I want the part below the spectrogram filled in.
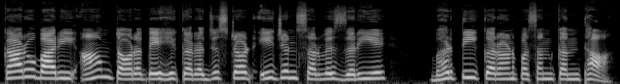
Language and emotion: Sindhi, neutral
